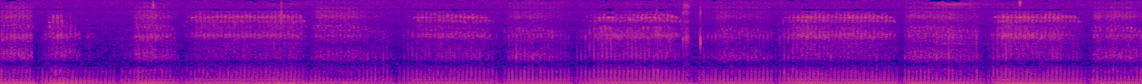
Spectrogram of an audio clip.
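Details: Purring of Popo, a pet cat: continuous deep throbbing rumble rising and falling with each breath, about one cycle per second, with soft breathy noise on alternating phases and a brief gap near the start.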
